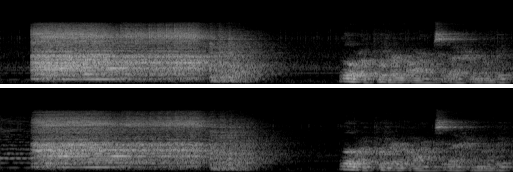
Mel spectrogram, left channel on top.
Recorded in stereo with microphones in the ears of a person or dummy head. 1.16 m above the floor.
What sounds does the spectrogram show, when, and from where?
0.3 s a squeak: 30° left (ahead or behind), 0.5 m
2.1 s a gunshot: 40° left (ahead or behind), 0.6 m
3.4 s a man speaking: 55° left (ahead or behind), 1.4 m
